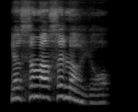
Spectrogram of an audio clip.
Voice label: 女の子 台詞

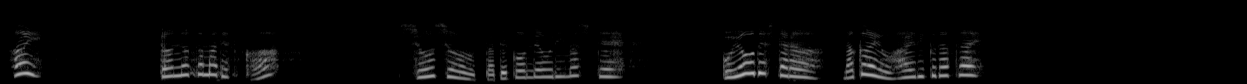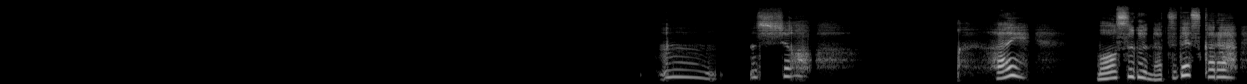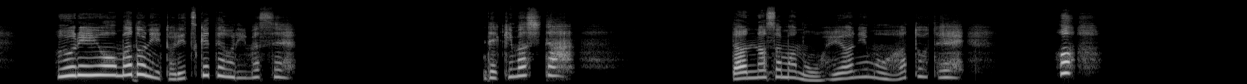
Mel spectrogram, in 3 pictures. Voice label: 恋人耳かき （声のみ）; 撫猫さんと交際

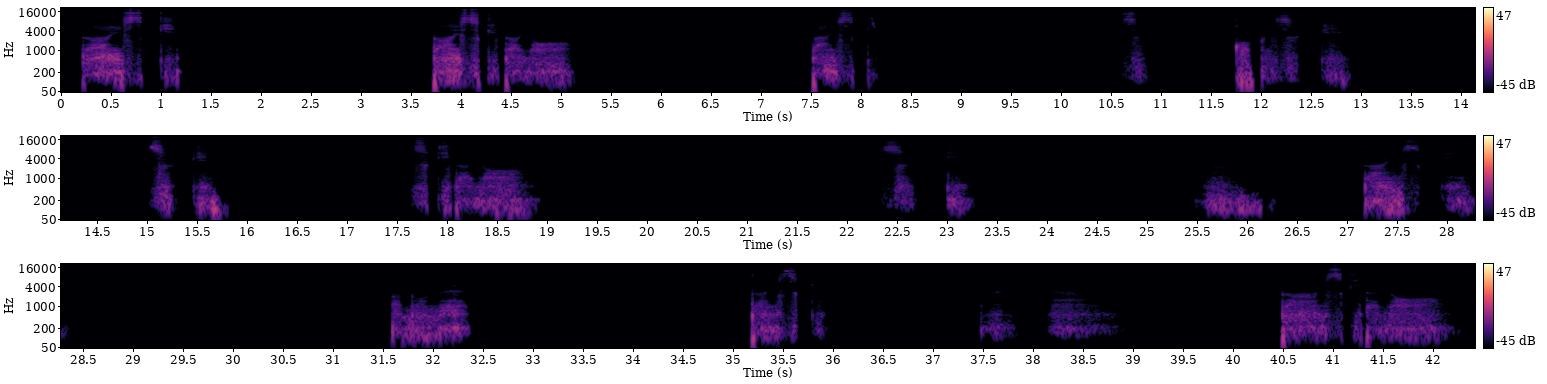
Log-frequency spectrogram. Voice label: 囁き 右耳 大好きだよ

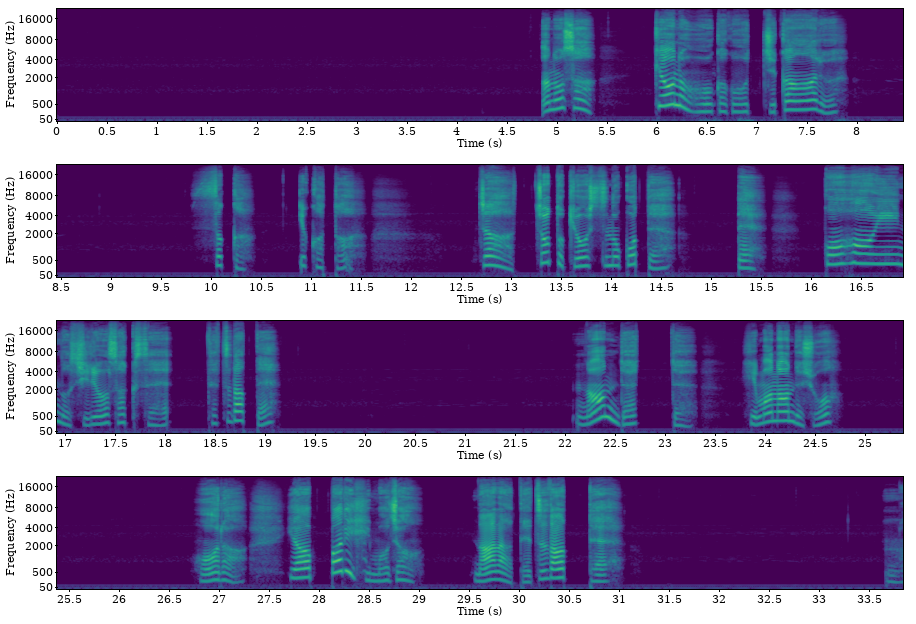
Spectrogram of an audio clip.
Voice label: 甘く誘う話

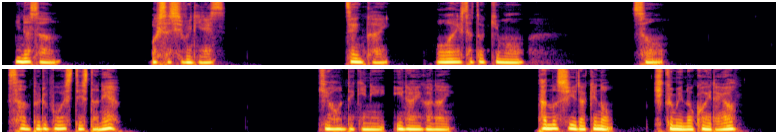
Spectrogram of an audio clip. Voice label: 低音ゆるやかトーク

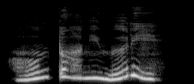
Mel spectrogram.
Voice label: mob女子台詞

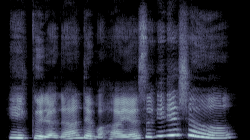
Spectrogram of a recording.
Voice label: 女の子台詞, ASMR

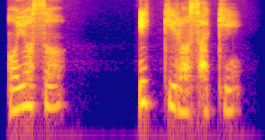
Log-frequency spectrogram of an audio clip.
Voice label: およそ1キロ先, カーナビ 案内音声; カーナビ(で使えるかもしれない)案内音声

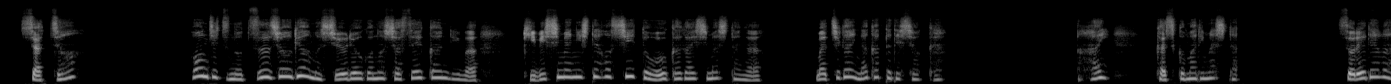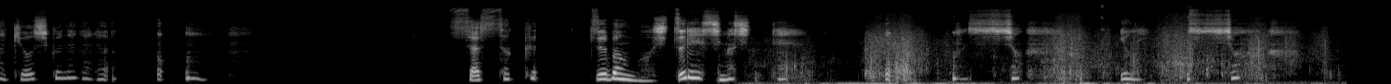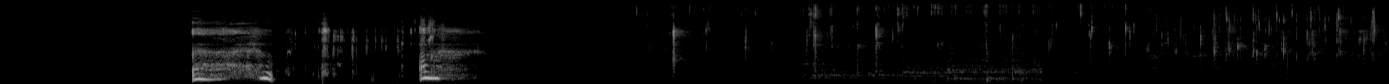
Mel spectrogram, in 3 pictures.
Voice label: オープニング（ハード）（バイノ―ラルマイク収録 効果音あり）; 新効果音; バイノーラル編集 効果音あり

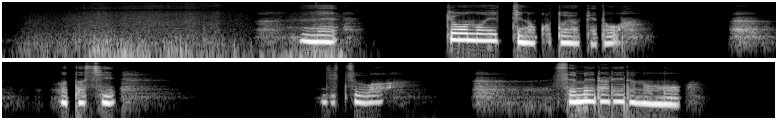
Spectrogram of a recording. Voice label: ピロートークと添い寝, 富山弁, ASMR

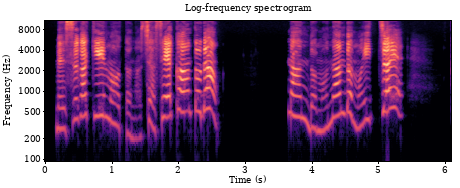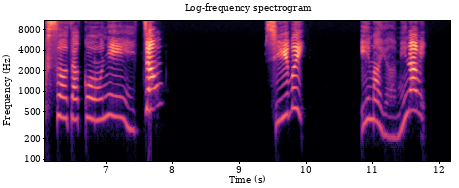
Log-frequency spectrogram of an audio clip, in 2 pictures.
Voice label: タイトルコール, ASMR

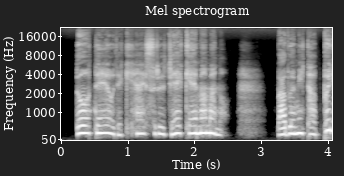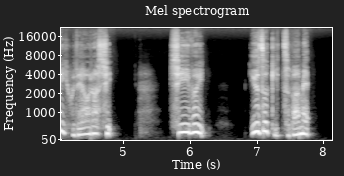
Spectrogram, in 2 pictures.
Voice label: タイトルコール, ASMR

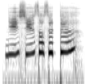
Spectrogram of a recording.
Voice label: 妊娠させて, 少女; 元気な少女

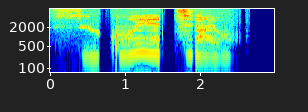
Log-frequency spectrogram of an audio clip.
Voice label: mob 女子 台詞

